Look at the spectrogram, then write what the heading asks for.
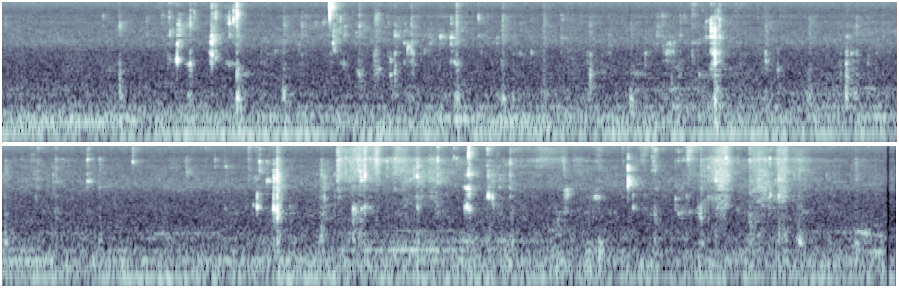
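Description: Close-miked mouth chewing raw pork liver: quiet, scattered wet clicks and smacks, thickest in the second half.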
